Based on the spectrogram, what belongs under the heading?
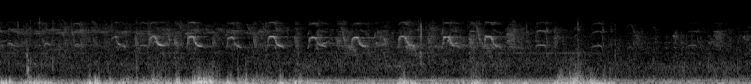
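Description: A bird calling a quick series of about a dozen short, repeated chirps, roughly three a second, starting about a second in and stopping near the five-second mark. Irregular low thumps and a steady low hum run underneath.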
